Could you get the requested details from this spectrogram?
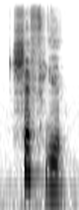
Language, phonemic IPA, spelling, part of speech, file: French, /ʃɛf ljø/, chef-lieu, noun, LL-Q150 (fra)-chef-lieu.wav
- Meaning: a city, town, or village that serves as the administrative centre of an area, in various French-speaking countries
